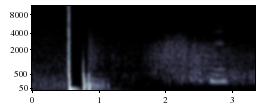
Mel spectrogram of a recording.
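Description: Custom 300 WSM rifle fired at a range, one sharp loud crack followed by quick echoing reports that fade into quiet, then faint low voices.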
